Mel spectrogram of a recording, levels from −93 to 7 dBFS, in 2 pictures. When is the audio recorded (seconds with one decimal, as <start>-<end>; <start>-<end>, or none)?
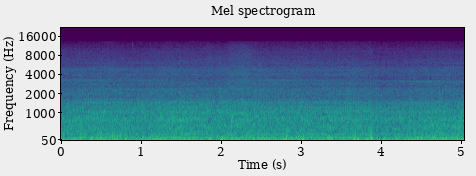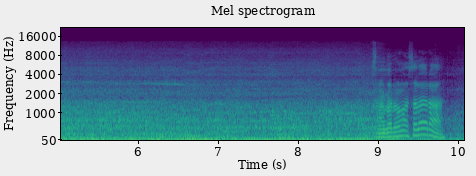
0.0-1.7; 2.4-6.3; 9.5-10.1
